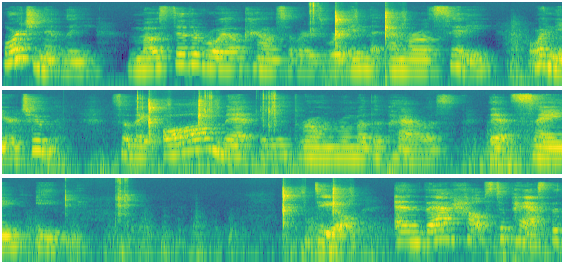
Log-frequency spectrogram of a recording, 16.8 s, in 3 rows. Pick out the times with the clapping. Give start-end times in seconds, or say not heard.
3.3-4.0, 7.0-7.7, 14.0-14.6.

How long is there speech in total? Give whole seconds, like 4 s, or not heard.
14 s.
